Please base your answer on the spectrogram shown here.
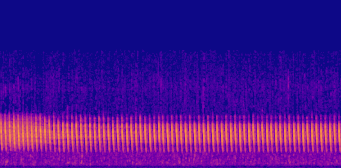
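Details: Bar-winged prinia in full song, a continuous fast trill of bright high chips repeated very regularly throughout, with quiet background.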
